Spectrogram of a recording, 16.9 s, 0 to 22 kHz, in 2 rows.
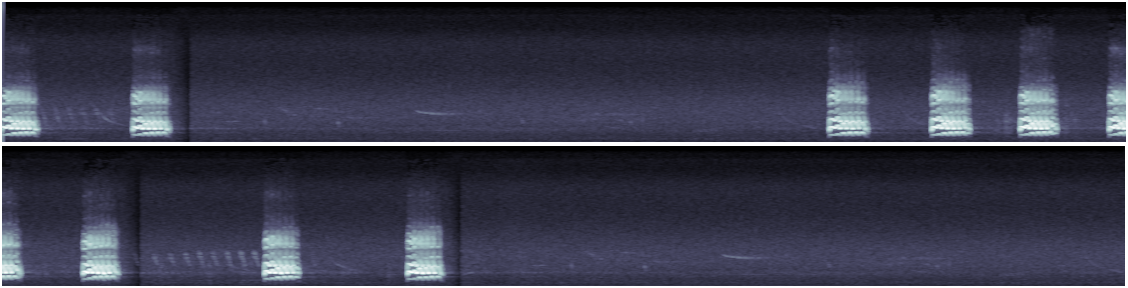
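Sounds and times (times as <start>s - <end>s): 
red-bellied woodpecker churr calls: 0.0s - 1.4s, 6.2s - 9.4s, 10.2s - 10.8s, 11.4s - 11.9s.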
